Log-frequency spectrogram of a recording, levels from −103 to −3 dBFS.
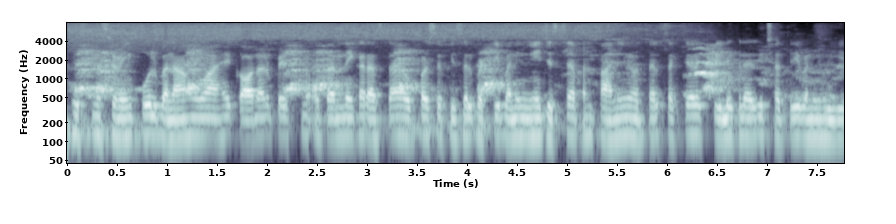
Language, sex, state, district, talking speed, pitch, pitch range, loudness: Hindi, male, Chhattisgarh, Rajnandgaon, 260 wpm, 120 Hz, 115-120 Hz, -17 LUFS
